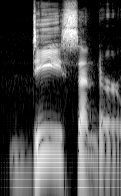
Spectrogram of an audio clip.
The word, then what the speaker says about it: descender: wow descender uh and you could also pronounce it descender with the emphasis on the D descender descender noun from 1802.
